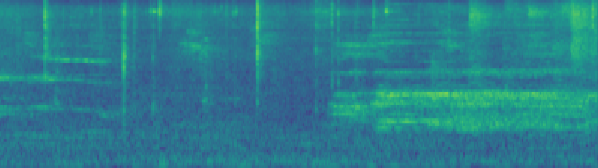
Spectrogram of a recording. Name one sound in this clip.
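A keyring jingles.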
